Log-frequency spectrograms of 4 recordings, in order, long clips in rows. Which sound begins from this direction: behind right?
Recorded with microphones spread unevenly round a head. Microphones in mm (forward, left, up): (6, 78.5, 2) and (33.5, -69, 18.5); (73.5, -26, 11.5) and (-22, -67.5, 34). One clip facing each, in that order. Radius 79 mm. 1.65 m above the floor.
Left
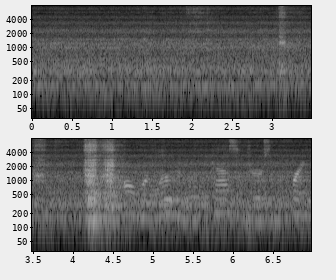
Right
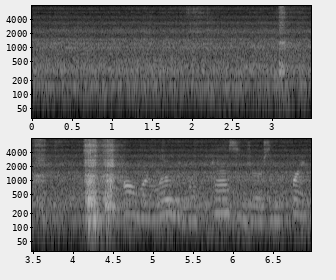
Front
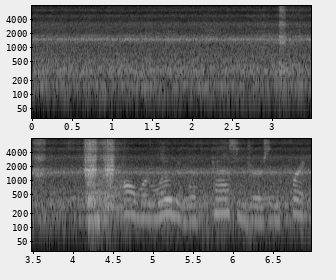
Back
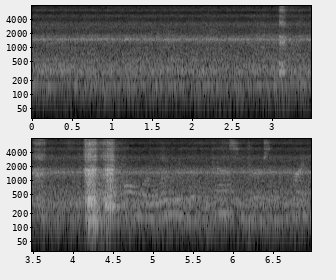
Sawing, at 3.1 s.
